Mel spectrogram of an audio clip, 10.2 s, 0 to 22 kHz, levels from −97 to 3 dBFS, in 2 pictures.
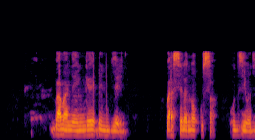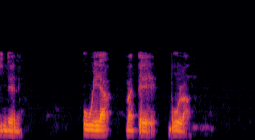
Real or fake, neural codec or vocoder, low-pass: fake; codec, 16 kHz, 4 kbps, FreqCodec, larger model; 5.4 kHz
